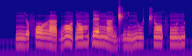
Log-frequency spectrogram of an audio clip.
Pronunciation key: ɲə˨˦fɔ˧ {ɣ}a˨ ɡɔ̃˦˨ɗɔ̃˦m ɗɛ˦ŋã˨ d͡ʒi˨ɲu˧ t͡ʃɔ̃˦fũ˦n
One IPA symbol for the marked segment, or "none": ɣ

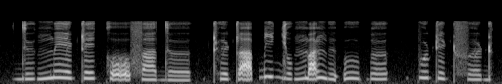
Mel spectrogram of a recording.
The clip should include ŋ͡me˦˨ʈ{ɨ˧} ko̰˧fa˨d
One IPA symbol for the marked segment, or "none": e˧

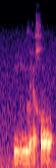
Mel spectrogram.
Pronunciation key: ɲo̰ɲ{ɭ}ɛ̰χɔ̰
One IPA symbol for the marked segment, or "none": l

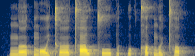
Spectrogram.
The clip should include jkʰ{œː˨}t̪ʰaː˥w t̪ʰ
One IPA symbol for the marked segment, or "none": œː˨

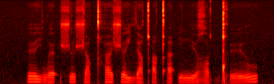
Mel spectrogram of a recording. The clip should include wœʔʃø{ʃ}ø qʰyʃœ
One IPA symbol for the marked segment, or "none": ʃ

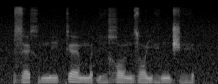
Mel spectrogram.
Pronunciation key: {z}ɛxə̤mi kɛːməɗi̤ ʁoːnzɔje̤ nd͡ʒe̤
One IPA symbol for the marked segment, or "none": z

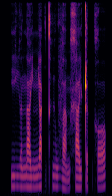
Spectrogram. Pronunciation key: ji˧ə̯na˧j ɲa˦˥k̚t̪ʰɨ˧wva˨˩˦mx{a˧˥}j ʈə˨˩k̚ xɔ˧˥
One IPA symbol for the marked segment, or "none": a˧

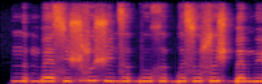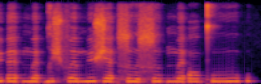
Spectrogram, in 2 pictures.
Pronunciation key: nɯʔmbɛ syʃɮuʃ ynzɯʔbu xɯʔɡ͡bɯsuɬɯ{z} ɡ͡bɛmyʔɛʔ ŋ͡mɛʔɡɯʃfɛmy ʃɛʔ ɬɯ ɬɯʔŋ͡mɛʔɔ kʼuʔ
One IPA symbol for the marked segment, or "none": ʃ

